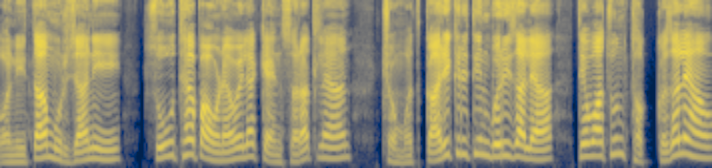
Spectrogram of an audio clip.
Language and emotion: Goan Konkani, surprised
